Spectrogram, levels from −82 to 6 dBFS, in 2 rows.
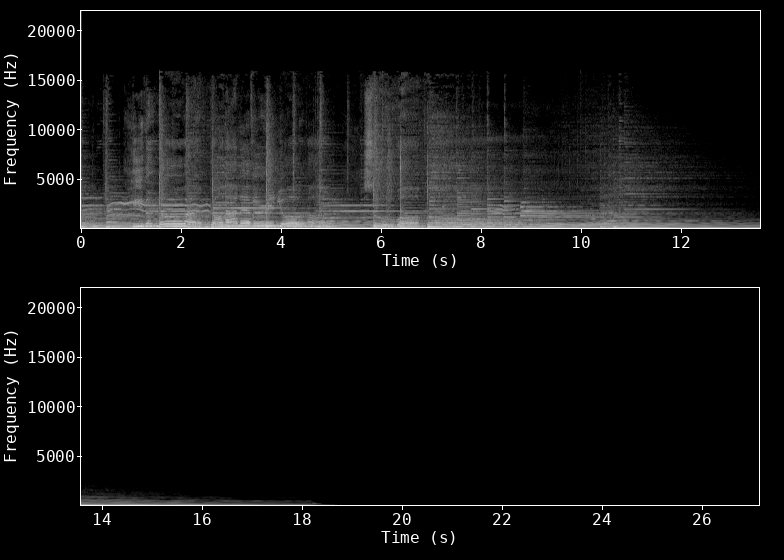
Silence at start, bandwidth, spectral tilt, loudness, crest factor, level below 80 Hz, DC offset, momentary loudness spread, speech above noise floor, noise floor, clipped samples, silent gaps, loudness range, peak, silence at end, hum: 0 s; 16 kHz; -6.5 dB/octave; -23 LUFS; 20 dB; -34 dBFS; under 0.1%; 18 LU; 51 dB; -69 dBFS; under 0.1%; none; 20 LU; -4 dBFS; 10.3 s; none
